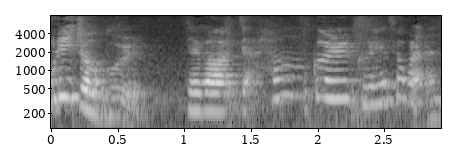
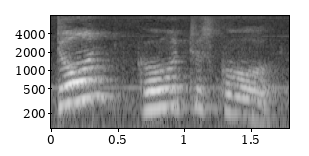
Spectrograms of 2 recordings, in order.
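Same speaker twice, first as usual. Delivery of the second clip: slow model read; much slower than usual. Shown as a demonstration. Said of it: "코로나 때문에 가지 마라".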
